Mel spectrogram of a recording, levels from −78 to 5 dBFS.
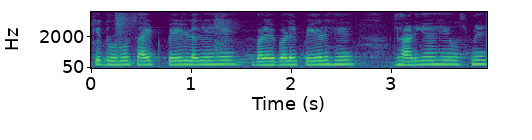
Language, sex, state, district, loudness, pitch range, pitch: Hindi, female, Chhattisgarh, Bilaspur, -16 LUFS, 185-205 Hz, 195 Hz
